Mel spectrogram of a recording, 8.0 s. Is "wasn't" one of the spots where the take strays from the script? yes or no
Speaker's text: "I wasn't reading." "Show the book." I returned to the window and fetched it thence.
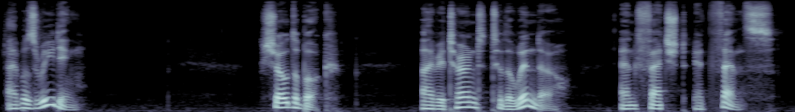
yes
